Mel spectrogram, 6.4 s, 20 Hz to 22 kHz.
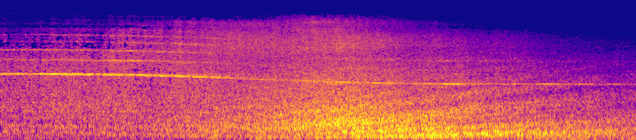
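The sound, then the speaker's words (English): A British Airways jet airliner, Flight 149, landing in Kuwait: a steady engine roar with a thin high whine that slowly drops in pitch, the rumble swelling midway and then easing slightly. “So, Flight 149 landed in Kuwait.”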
